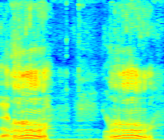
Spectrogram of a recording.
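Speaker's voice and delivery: r as a long rolled trill; isolated R sound. Shown as a demonstration. Teacher demonstrating the Raider rune, trilled R. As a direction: roll each r strongly on its own. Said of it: "you know, the R sound".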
